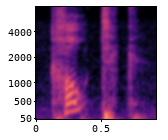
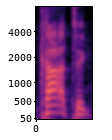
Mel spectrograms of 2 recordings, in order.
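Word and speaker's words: Kotick: the resignation of bobby kotec i think that's how you say it i said coptic the first time you said no you said we gonna say c-o-t-i-c-k there you go now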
